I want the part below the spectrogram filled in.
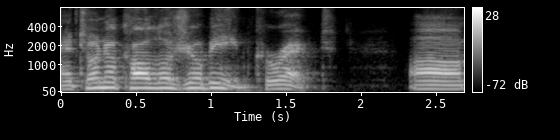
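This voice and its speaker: At a fairly slow pace, a man talks with a high pitch and ordinary pitch variation. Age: 60s. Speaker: jazz pianist and music teacher. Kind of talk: casual chat between songs on a livestream. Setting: home studio livestream. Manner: halting, many fillers.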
